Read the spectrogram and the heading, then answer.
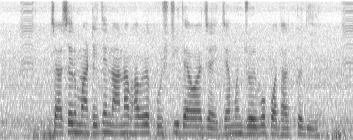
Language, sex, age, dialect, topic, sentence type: Bengali, male, 25-30, Standard Colloquial, agriculture, statement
